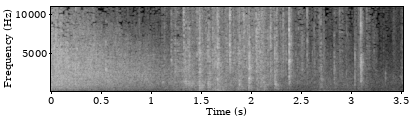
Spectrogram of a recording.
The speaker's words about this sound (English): Reaching out with her magic, she calls down a lightning bolt which zaps the rope holding up the cage.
